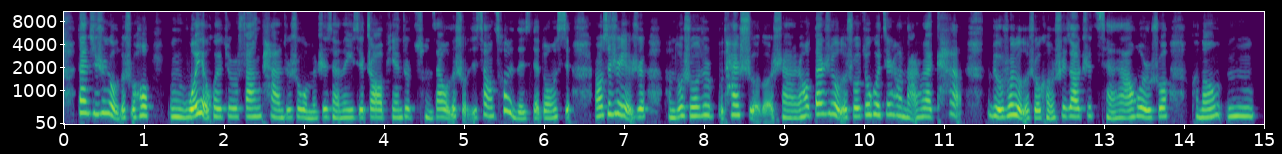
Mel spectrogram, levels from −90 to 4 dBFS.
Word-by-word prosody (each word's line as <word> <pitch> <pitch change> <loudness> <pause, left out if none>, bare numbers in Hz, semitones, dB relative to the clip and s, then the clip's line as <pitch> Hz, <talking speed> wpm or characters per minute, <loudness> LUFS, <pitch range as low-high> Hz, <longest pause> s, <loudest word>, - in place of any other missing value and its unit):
但 355 -2 +4
其 330 - -3
实 345 - +1
有 310 - +3
的 - - -2
时 225 - -3
候， 270 +3 +4 0.2
嗯， 235 -2 +2
我 230 - +9
也 335 - +6
会 240 -2 +1
就 240 +1 -6
是 240 - 0
翻 245 0 0
看 225 -4 -3
就 220 +1 -3
是 230 +1 -2
我 220 - +3
们 190 0 -4
之 230 +3 0
前 220 -3 -4
的 215 - -3
一 220 - -1
些 220 0 0
照 225 -1 +1
片， 220 0 -5
就 235 - 0
存 230 -3 -8
在 230 +3 0
我 225 - +2
的 - - 0
手 - - -7
机 - - -7
相 255 +3 -3
册 420 +7 +1
里 - - 0
的 185 - -1
一 185 - -3
些 185 - -4
东 205 +2 -2
西， 435 - -2 0.3
然 250 - +1
后 - - +2
其 310 +3 0
实 325 0 +2
也 - - +2
是 230 0 +1 0.2
很 215 - -3
多 250 +5 +2
时 260 - -8
候 260 - +5
就 280 - -1
是 285 - +1
不 255 - -8
太 290 0 +1
舍 425 +11 -2
得 - - -4
删， 210 -3 -4
然 220 - -1
后 265 - +1
但 315 0 +3
是 325 - -4
有 - - +4
的 - - +2
时 225 - -12
候 245 - +4
就 295 +3 0
会 295 -2 +2
经 300 0 -5
常 265 -3 -2
拿 215 -1 -4
出 230 - -3
来 240 -1 +1
看。 300 +5 -8 0.3
比 265 -3 -3
如 225 - +7
说 275 +4 +4
有 - - +7
的 - - -1
时 210 - 0
候 210 - +4
可 215 - -4
能 195 - -2
睡 250 +3 -5
觉 240 -1 +3
之 245 +2 -10
前 215 -6 -6
呀， 210 +1 -1
或 250 -1 +4
者 215 - +5
说 245 +3 0 0.3
可 245 - -10
能 235 +6 0
嗯， 255 0 0
240 Hz, 375 characters per minute, -21 LUFS, 220-270 Hz, 0.3 s, 我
